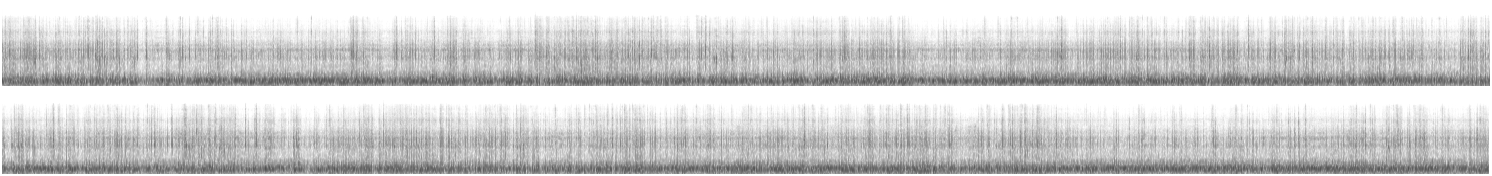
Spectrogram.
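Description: Steady wind rush on the microphone mixed with constant light rattling and knocking, as from a mountain bike ridden over rough ground, with a couple of brief dips near two seconds and eighteen seconds in.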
